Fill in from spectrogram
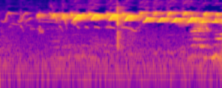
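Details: Purple sunbird singing a high, thin, rapid twittering trill that starts with a few scattered notes, then runs into a loud, fast, even series of sharp notes, ending in a quicker stuttering run.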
